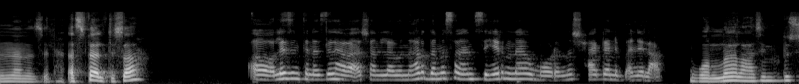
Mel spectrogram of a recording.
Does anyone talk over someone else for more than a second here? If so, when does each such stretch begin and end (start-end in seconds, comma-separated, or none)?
none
